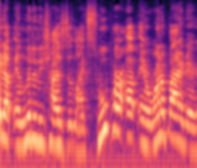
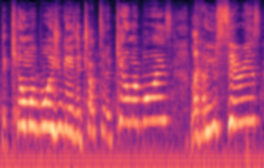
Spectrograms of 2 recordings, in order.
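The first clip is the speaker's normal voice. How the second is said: high, incredulous outburst; can't believe what he just heard; stunned disbelief; 9 semitones higher than usual. Retold or imitated. J B hearing who got the truck, high and incredulous.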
